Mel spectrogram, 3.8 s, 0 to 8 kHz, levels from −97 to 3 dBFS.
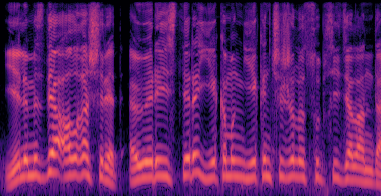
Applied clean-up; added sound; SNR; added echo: none; none; none; none.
